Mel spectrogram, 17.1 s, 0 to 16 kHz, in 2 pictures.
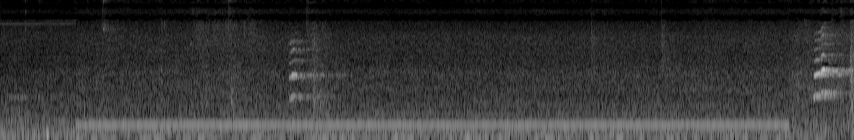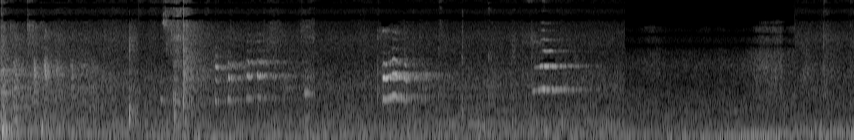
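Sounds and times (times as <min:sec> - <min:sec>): steady low hum: 0:00.0 - 0:08.3
baby monkey high-pitched calls: 0:02.8 - 0:03.5, 0:08.1 - 0:09.1, 0:10.6 - 0:11.7, 0:12.3 - 0:13.0, 0:13.8 - 0:14.5.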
